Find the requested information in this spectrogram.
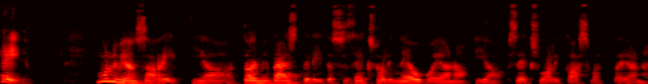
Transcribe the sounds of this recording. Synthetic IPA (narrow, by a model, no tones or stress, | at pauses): hei | munːymionsɑrijɑt̪o̞imipæːst̪eliːt̪osːɑse̞ksuɑlineuʋojɑnɑjɑse̞ksuɑ̰likɑsʋɑ̰t̪ːɑ̰jɑ̰nɑ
